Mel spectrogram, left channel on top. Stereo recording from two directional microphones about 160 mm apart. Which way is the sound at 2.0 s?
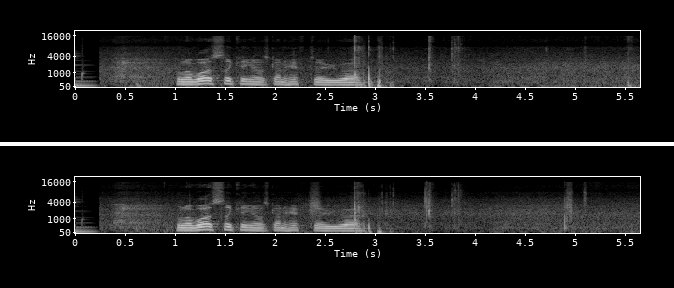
5° right (ahead or behind).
